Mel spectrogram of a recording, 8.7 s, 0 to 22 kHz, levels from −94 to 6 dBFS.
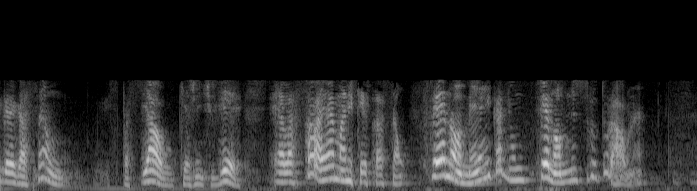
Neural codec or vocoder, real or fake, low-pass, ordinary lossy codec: none; real; 7.2 kHz; AAC, 16 kbps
